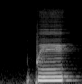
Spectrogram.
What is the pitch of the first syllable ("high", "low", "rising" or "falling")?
high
